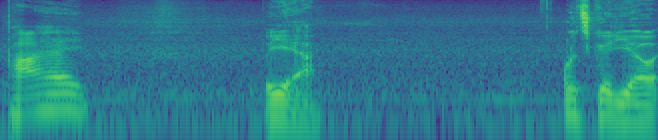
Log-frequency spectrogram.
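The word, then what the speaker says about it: Pagés: Teoscar Hernandez, Jason Hayward, and how do you say Page's name again? It's Pages or some shit. Paje.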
